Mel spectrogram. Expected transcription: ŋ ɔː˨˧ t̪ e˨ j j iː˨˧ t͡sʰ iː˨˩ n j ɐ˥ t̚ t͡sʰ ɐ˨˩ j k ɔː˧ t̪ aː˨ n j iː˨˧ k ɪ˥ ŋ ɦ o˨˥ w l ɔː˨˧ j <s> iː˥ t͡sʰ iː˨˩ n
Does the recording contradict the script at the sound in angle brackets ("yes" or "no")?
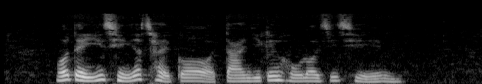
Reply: yes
